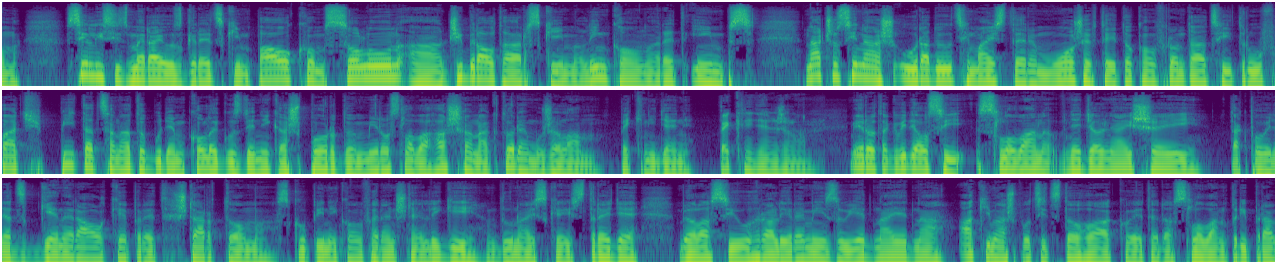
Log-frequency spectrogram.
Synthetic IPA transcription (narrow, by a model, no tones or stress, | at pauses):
m | silisizmɛɾajuːzɡɾɛːt͡skimpaɔkʰɔmsɔluːnad͡ʒibɾalt̪aːɾskiːmliŋkɔlnɾɛt̪imps | nat͡ʃɔsinaːʒuːɾad̪ujuːt͡simajst̪ɛɾmʊɔʒɛft̪ɛjt̪ɔkɔnfɾɔnt̪aːt͡siːt̪ɾuːfacpiːt̪acsanat̪ɔbuɟɛmkɔlɛɡuzɟɛɲikaʃpɔɾt̪miɾɔslaʋaɦaʃanakt̪ɔɾɛːmuʒɛlaːmpɛkniːɟɛɲpɛkniːɟɛɲʒɛlaːmmɪɛɾɔt̪aɡʋiɟɛlsislɔʋanvɲɛɟɛʎɲajʃɛjt̪ak̚pɔʋɛɟɪad͡zɡɛnɛɾaːlkɛpɾɛt̪ʃt̪aɾt̪ɔmskupinikɔnfɛɾɛnt͡ʃnɛjliɡivd̪unajskɛjst̪ɾɛɟɛʋɛlasiuɦɾaliɾɛmiːzujɛd̪najɛd̪naakiːmaːʃpɔt͡sit̪st̪ɔɦɔakɔjɛt̪ɛd̪aslɔʋanpɾipɾa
